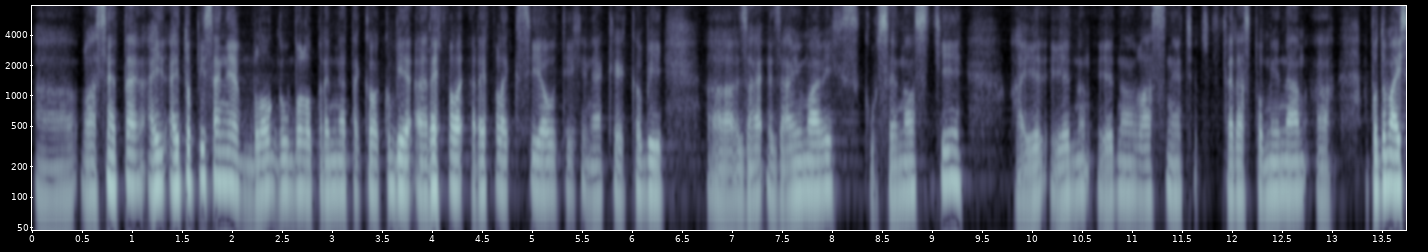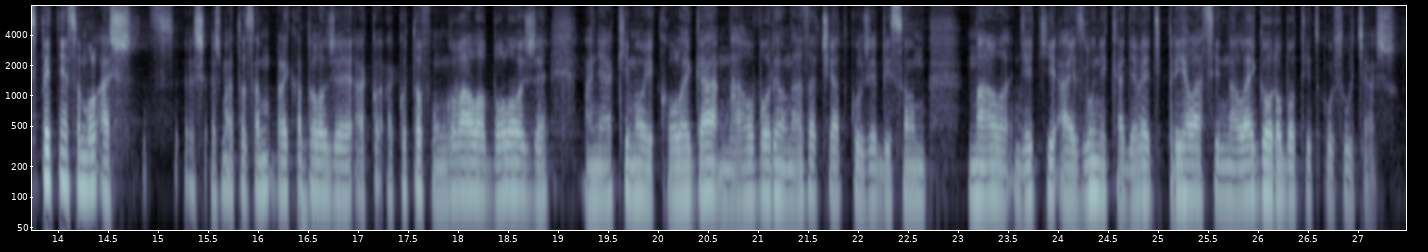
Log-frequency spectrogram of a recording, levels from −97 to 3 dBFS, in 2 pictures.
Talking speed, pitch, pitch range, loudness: 150 wpm, 110 Hz, 100-115 Hz, -33 LUFS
